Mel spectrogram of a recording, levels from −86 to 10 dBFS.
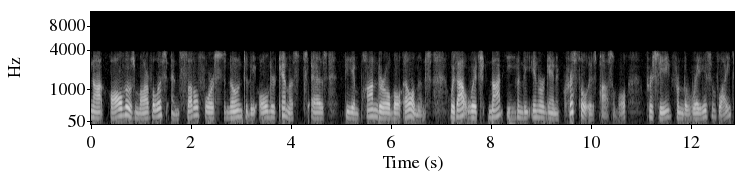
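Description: From start to finish the speech carries the signature of the GSM full-rate codec. The band is confined to roughly 200 Hz to 3.7 kHz, and the codec damage is plainly audible. Because the encoder rebuilds the voice from a vocal-tract filter excited by a sparse, regularly spaced pulse train, the result has a buzzy, gravelly texture rather than clean harmonics, consistent with a 13 kbps full-rate stream.

Lost GSM frames interrupt the speech twice, from 2.54 to 2.68 s and again from 8.36 to 8.49 s. Each gap is about 120 ms, which fits six consecutive 20 ms frames going missing. The decoder covers each loss by reusing the parameters of the last good frame, so the speech does not cut out cleanly. Instead it smears into a short, rough, metallic ring that holds until normal decoding resumes.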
